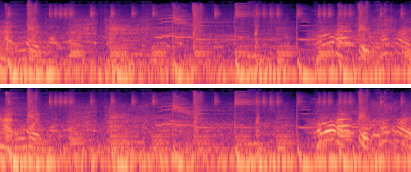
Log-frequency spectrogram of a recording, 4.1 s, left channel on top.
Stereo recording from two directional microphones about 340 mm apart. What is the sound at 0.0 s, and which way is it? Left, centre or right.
Music, centre.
